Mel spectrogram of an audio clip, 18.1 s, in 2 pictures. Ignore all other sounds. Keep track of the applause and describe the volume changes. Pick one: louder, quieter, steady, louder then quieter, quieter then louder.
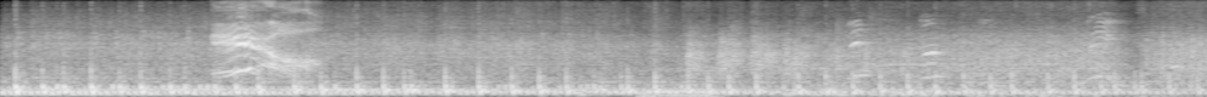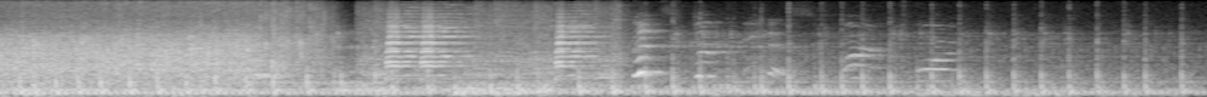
louder.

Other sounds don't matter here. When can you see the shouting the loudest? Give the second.
2 s.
